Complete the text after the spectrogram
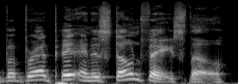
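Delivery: high, loud, drawn-out mimicry; mock fan voice. Commentator mimicking everyone who praises the actor, mocking fan voice. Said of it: "everyone's like".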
